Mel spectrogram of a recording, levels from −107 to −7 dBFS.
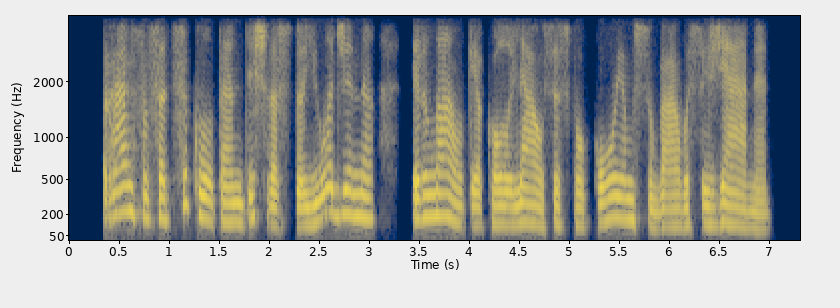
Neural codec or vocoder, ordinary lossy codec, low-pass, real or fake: codec, 16 kHz, 1.1 kbps, Voila-Tokenizer; Opus, 24 kbps; 3.6 kHz; fake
